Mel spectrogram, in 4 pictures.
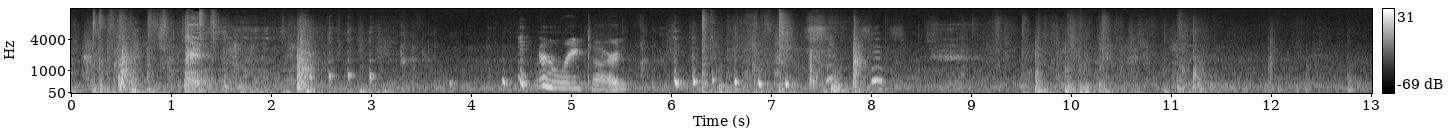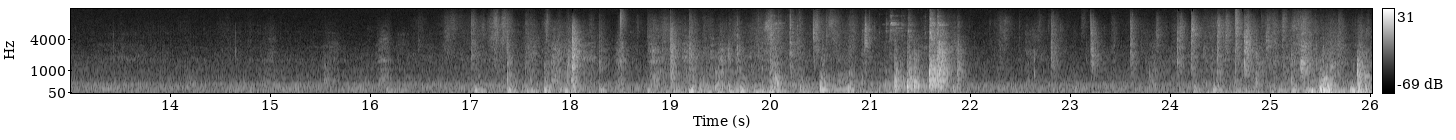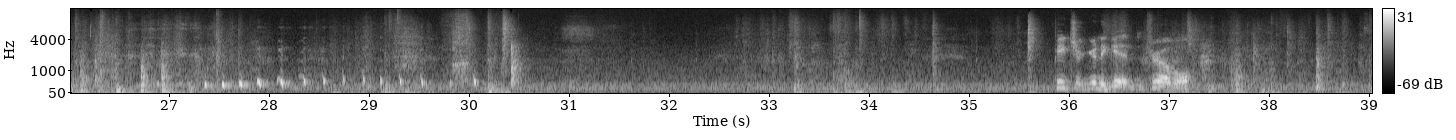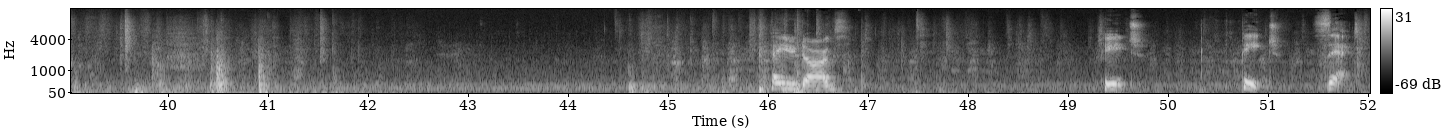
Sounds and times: Speech: 4.6s - 5.6s, 35.8s - 37.3s, 46.0s - 46.9s, 49.3s - 49.8s, 50.7s - 52.0s.

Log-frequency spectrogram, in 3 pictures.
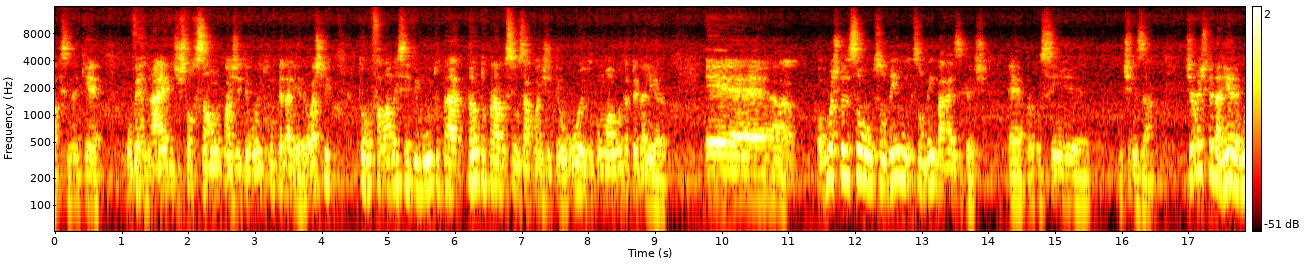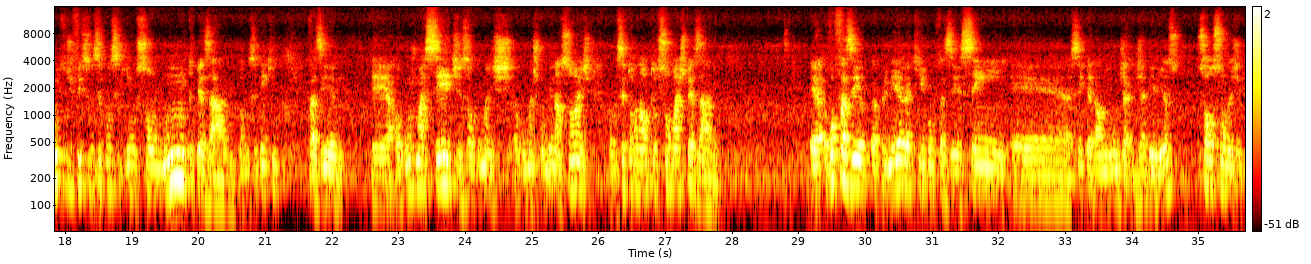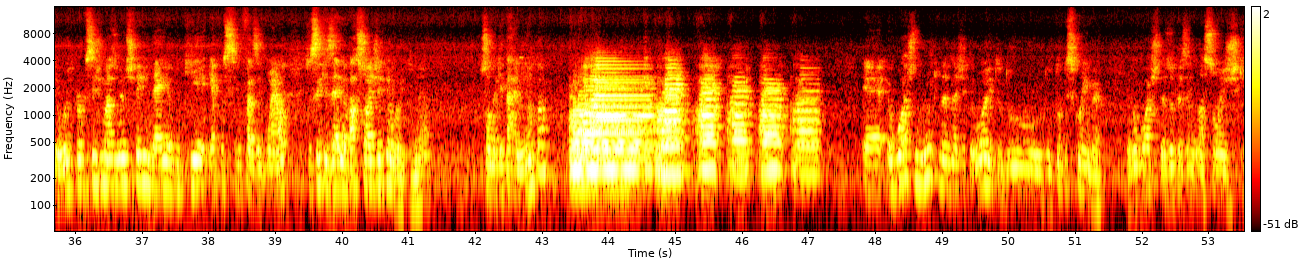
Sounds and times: Speech: 0.0s - 28.0s, 28.8s - 47.2s, 47.8s - 53.5s.

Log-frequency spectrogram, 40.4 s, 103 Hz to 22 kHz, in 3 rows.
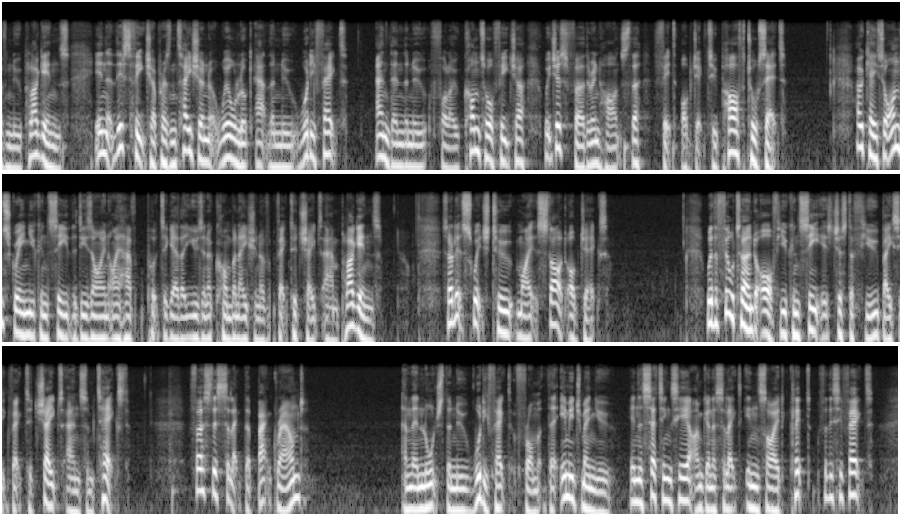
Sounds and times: Speech: 0.0s - 11.8s, 12.8s - 19.2s, 20.1s - 22.7s, 24.1s - 28.9s, 29.8s - 31.6s, 33.0s - 40.1s.

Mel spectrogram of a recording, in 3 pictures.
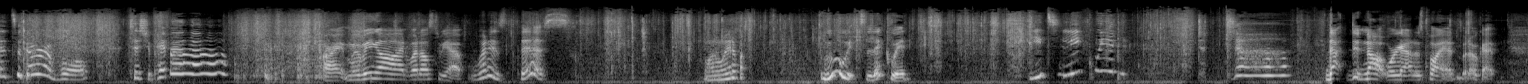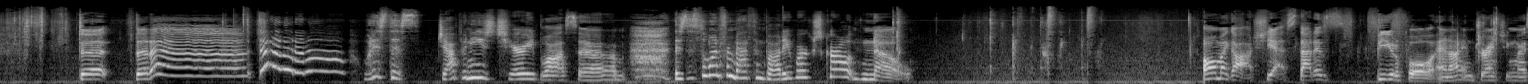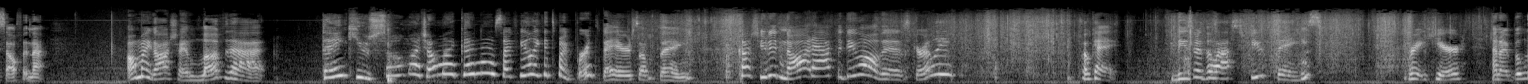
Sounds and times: Speech: 0.0s - 2.3s, 3.2s - 5.8s, 7.0s - 7.5s, 8.2s - 9.1s, 10.3s - 11.3s, 12.3s - 15.0s, 16.1s - 24.4s, 27.3s - 31.0s, 31.8s - 33.2s, 33.8s - 40.2s, 41.4s - 43.8s, 44.6s - 45.8s
Inside, small room: 0.0s - 45.8s.

